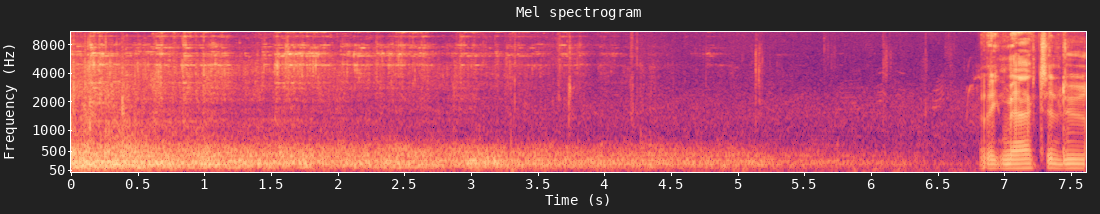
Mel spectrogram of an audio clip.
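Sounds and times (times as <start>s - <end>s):
horse hooves clattering on cobblestones: 0.0s - 5.3s
speech: 6.9s - 7.5s.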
